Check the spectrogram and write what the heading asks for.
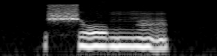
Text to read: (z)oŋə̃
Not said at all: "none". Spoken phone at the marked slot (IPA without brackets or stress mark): ʃ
